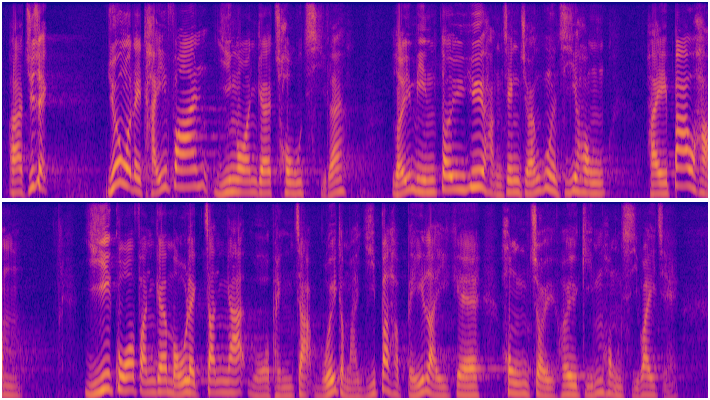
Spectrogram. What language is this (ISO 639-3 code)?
yue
